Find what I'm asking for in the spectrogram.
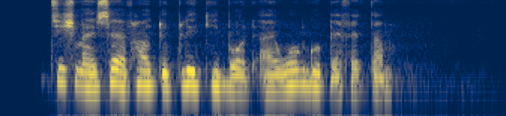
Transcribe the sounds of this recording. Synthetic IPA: tʰit͡ʃmaɪsɛlfhaʊtuplekʰibɔda̰ɪwõnɡopɛfɛk̚tãm

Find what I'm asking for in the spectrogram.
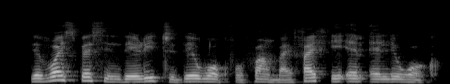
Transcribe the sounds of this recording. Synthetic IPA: devɔɪspɛsĩndeɹid̚tʰudewɔkfɔfãmbaɪfaɪveʔɛ̃mɛliwɔk

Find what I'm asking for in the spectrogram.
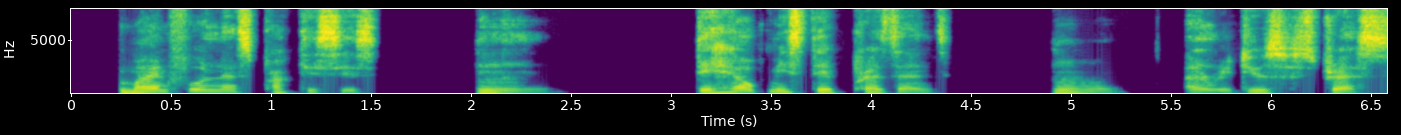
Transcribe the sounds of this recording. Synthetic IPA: mãɪ̃ndfulˠnɛspʰɹak̚tʰisɪz | hm̩ | d̥eɦɛlˠp̚mistepʰɹɛzɛ̃nt | hm̩ | ãnɹidjusːtʰɹ̥ɛ̰s

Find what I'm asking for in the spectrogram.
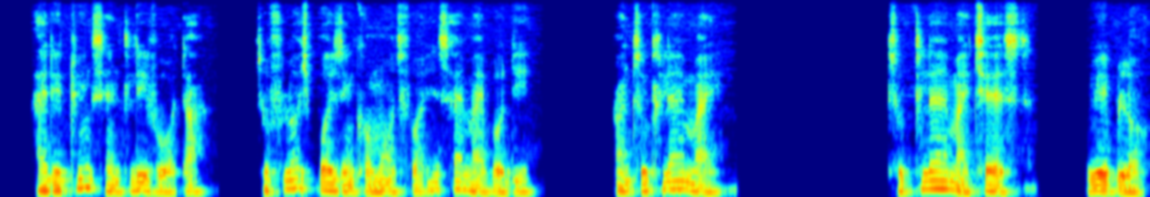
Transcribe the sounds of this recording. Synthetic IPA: aɪdedɹĩŋksɛ̃ntlivwɔta | tʰuflɔʃpɔɪzĩnkʰɔmɔtfɔʔĩnsaɪd̚maɪbɔdi | ãntʰukʰlɛma | tʰukʰlɛmaɪt͡ʃɛst | weblɔk

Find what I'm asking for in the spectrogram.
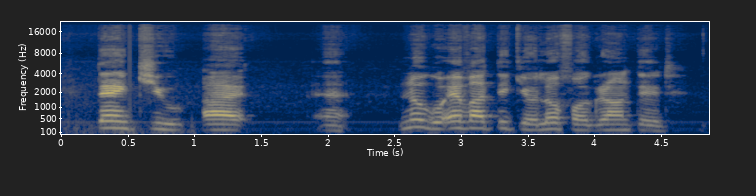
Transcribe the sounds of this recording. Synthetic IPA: tɛ̃ŋkjua | noɡoɛvatekjolɔfɔɡɾãnted

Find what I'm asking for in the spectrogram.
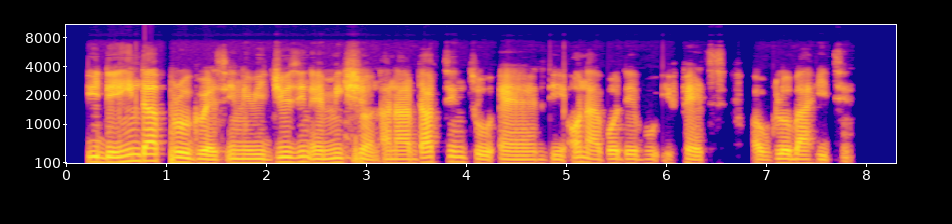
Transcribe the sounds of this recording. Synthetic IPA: idehĩndapɹoɡɹɛsĩnɹidjus̬ĩŋemiʃɔ̃nã̰nadap̚tĩntʰudiʔɔ̃nabɔdeblifɛk̚ts | ɔfɡlobalɦitʰḭ̃ŋ

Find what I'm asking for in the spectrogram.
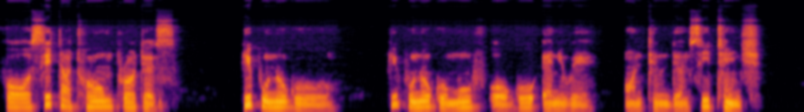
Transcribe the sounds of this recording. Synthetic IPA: fɔsitathõmpʰɹotɛst | pipnoɡo | pipnoɡomuvɔɡoʔɛniwɛ | ɔ̃ntʰildɛ̃msitʰĩnt͡ʃ

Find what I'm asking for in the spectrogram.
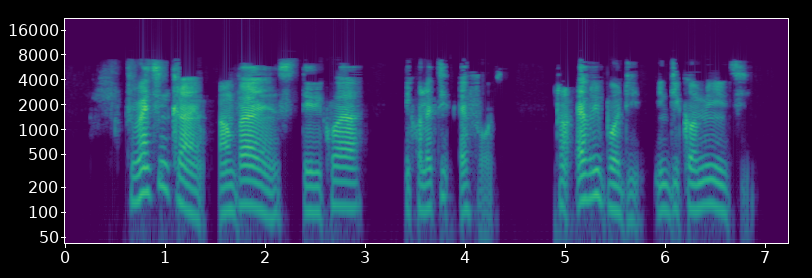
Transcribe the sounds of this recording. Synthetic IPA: pʰɹivɛ̃ntĩŋkɹãɪ̃mãnvaɔlɛ̃nsd̥eɹikʰwajə | ekʰɔlɛk̚tivɛfɔ̰t | fɹɔ̰̃mʔɛvɾibɔdḭĩndikʰɔmjunitʰḭ

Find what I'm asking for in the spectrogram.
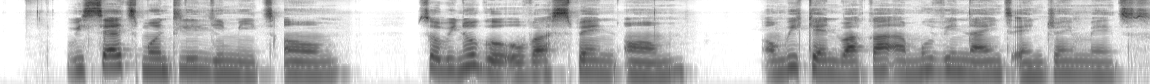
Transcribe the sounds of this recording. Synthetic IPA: wisɛtmɔ̃ntʰlilimitɔm | sowinoɡoʔovaspɛ̃ndɔm | ɔ̃mwikɛ̃nwakaãnmuvĩnaɪtɛ̃nd͡ʒɔɪ̃mɛ̃nt

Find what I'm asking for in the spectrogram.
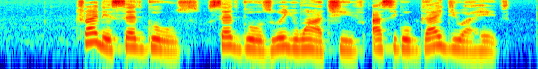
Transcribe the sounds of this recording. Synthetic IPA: tʰɹaɪdesɛtɡolzsɛt̚ɡols̬wejuwɔ̃ntat͡ʃivasiɡoɡaɪdjuaɦɛd̥

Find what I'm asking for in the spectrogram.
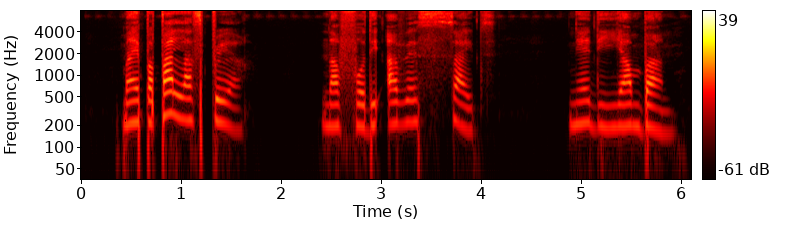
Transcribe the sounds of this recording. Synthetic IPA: majpapalaspɹeja | nafɔdiʔavɛsaɪt | niɛdijãmbãn

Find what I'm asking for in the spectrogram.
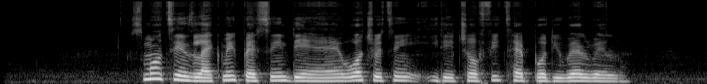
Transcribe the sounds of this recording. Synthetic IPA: smɔtĩŋslaɪkmek̚pɛsĩndeɛ̃wɔt͡ʃwetĩnidet͡ʃɔfithɛp̚bɔdiwɛlwɛlu

